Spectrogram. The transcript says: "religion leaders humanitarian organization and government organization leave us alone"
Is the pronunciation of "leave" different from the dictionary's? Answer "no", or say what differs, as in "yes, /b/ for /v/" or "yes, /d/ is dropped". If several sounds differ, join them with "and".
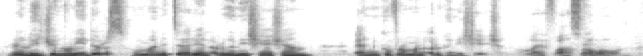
yes, /f/ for /v/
